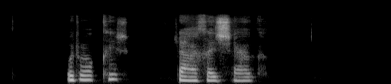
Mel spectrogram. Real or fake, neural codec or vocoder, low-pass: fake; codec, 24 kHz, 1 kbps, SNAC; 10.8 kHz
